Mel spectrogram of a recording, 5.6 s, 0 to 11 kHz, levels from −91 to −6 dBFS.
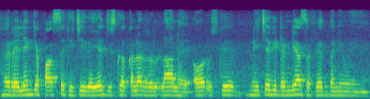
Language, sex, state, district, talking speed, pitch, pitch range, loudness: Hindi, male, Uttar Pradesh, Lucknow, 215 wpm, 145 Hz, 140-150 Hz, -15 LUFS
